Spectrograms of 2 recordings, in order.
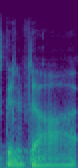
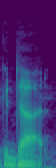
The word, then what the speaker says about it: Godot: But is it Godot or Godot? I keep hearing everything. I think it's Godot. I think she pronounces it Godot, but I like saying it Godot because it sounds prettier. Right.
